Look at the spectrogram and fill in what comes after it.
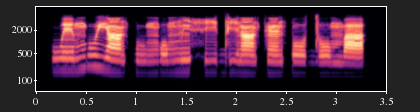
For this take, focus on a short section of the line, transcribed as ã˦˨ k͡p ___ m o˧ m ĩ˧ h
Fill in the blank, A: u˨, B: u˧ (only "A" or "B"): A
